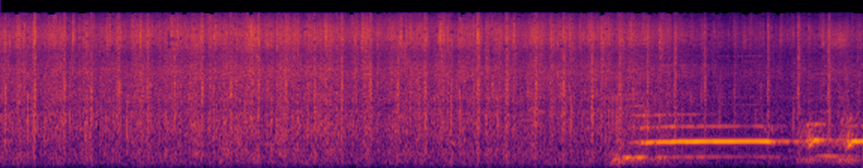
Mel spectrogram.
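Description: Players slap hands together in quick high-fives.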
